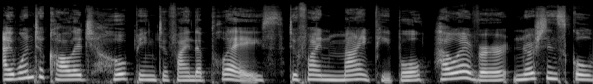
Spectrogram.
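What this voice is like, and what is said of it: Non-native English accent. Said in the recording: “So sure you've heard my accent. I'm working on it, but pronunciation in English, my friends, is very hard.”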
